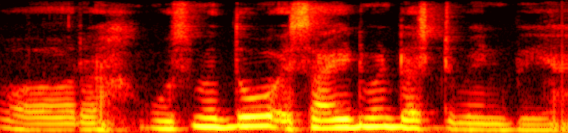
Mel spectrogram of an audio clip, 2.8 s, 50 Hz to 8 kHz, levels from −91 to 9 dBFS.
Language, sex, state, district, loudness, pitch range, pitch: Hindi, male, Delhi, New Delhi, -15 LUFS, 135-180 Hz, 160 Hz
